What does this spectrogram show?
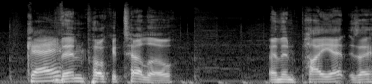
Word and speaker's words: Payette: And then Payette. Is that how you say it? Payette?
